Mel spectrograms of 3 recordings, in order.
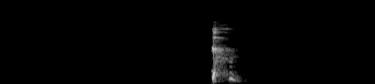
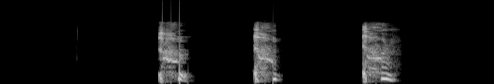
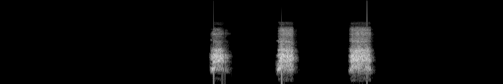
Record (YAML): cough_length: 3.8 s
cough_amplitude: 23939
cough_signal_mean_std_ratio: 0.13
three_cough_length: 4.9 s
three_cough_amplitude: 29806
three_cough_signal_mean_std_ratio: 0.33
exhalation_length: 5.0 s
exhalation_amplitude: 28758
exhalation_signal_mean_std_ratio: 0.26
survey_phase: beta (2021-08-13 to 2022-03-07)
age: 18-44
gender: Female
wearing_mask: 'No'
symptom_cough_any: true
symptom_other: true
smoker_status: Never smoked
respiratory_condition_asthma: false
respiratory_condition_other: false
recruitment_source: Test and Trace
submission_delay: 3 days
covid_test_result: Positive
covid_test_method: RT-qPCR
covid_ct_value: 29.7
covid_ct_gene: ORF1ab gene
covid_ct_mean: 30.5
covid_viral_load: 99 copies/ml
covid_viral_load_category: Minimal viral load (< 10K copies/ml)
